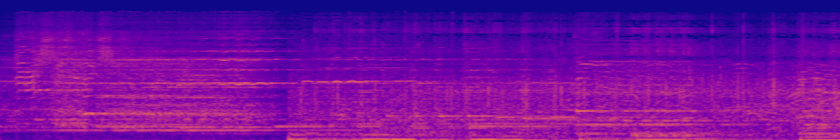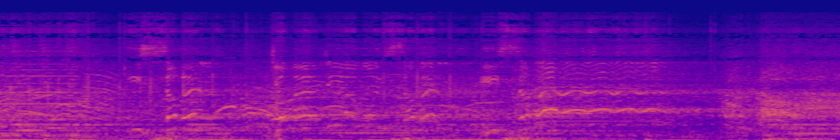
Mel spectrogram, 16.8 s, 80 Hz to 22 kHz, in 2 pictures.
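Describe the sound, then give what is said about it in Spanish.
A huge stadium crowd roars and sings along at a singer's concert at the Estadio de la Cartuja in Seville, opening her tour celebrating 50 years on stage, a dense, loud wash of voices over steady thumping bass that kicks in after a few seconds and carries on throughout. “Bueno, pues este es el sonido del Estadio de la Cartuja anoche, eh, donde la tonadillera sevillana comenzó su gira para celebrar 50 años, 50 años en los, escenarios.”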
